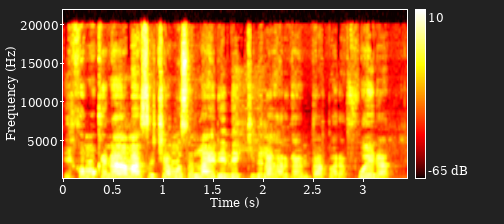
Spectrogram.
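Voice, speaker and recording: A woman's voice: medium pitch, sharp tone. A woman whose first language is Spanish, teaching English letter sounds and carefully spelling out each word. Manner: slow, careful, drawn-out spelling.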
